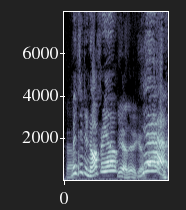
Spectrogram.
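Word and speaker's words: D'Onofrio: Kingpin is being played by Vincent I can't pronounce that last name Dion Frio or something like that vincey denafo yeah there you go yeah sick I didn't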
